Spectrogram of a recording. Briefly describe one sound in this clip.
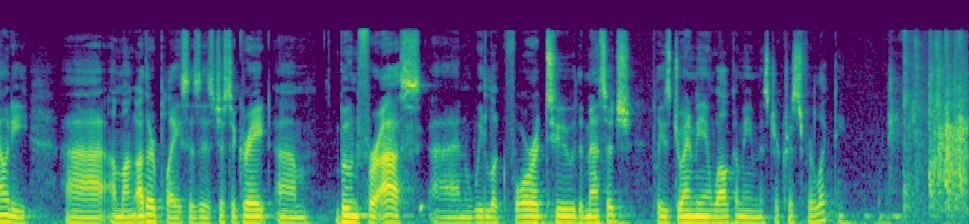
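A man speaks steadily into a microphone in an echoing hall.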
